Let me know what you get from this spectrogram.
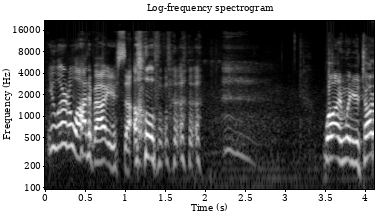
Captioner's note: chuckles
